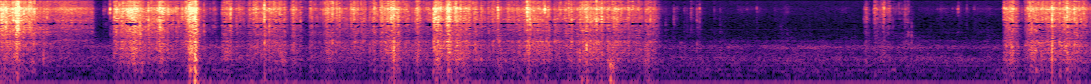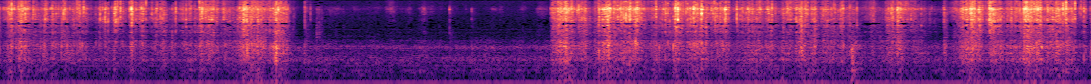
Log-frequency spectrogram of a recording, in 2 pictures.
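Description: Thin plastic bread and deli-meat bags crinkling as they are handled, in three spells of several seconds each with quieter gaps between.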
